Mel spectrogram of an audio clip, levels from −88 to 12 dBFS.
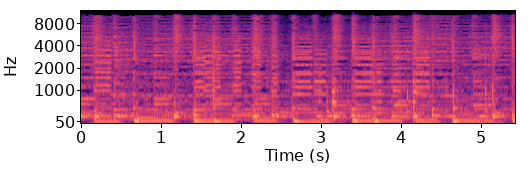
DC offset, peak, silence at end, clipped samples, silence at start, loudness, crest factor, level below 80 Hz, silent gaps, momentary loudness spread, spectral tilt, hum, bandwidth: under 0.1%; 0 dBFS; 0 s; under 0.1%; 0 s; -14 LUFS; 14 dB; -20 dBFS; none; 3 LU; -4 dB/octave; none; 11 kHz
